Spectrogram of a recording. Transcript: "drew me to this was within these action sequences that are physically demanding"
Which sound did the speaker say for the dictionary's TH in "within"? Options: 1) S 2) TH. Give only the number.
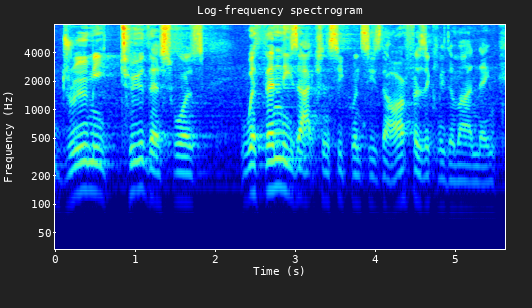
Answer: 2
